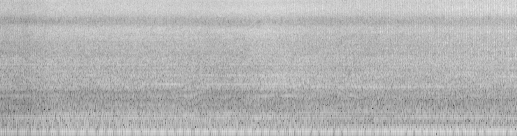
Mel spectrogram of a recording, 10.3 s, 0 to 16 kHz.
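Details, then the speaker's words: Tractor engines cold-started after a mid-20s °F night (20-50 and 5-40 oils): deep, steady low chugging with an even beat on a third-to-quarter choke, no stumbles or stalling. Normal warm-up idle. "I leave the chokes on about a third a quarter uh for 30 seconds to a minute let them warm up there's no stumbling there's no stalling"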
